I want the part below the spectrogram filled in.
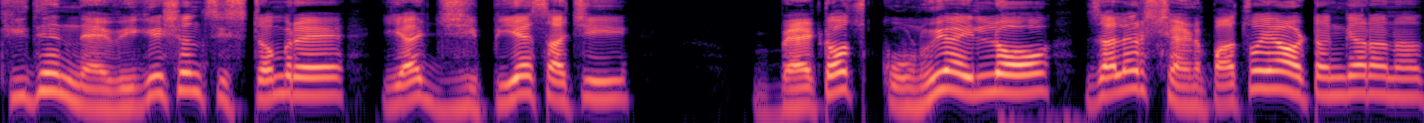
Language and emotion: Goan Konkani, surprised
